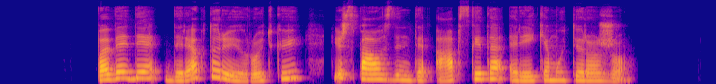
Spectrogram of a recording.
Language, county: Lithuanian, Panevėžys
